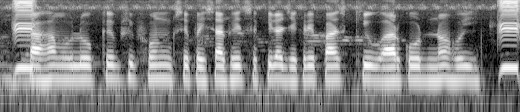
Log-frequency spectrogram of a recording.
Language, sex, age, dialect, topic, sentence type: Bhojpuri, male, 31-35, Western, banking, question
